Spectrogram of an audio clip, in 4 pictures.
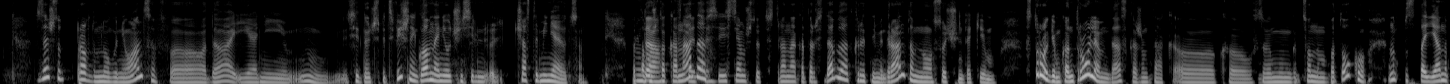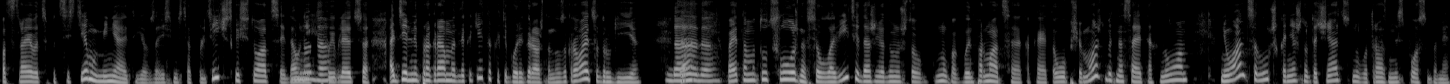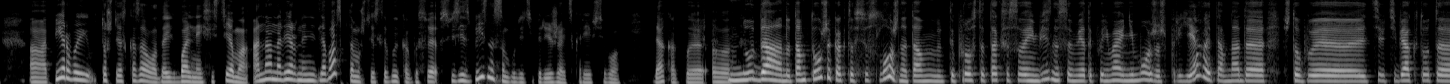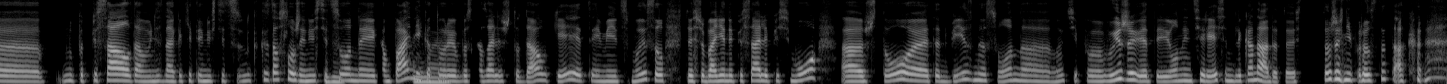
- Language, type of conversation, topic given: Russian, advice, Как мне заранее выявить возможные препятствия и подготовиться к ним?
- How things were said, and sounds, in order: tapping; laughing while speaking: "не просто так"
